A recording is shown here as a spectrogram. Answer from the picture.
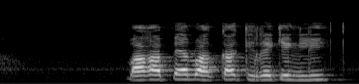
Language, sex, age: Northern Sotho, male, 24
